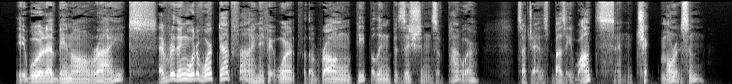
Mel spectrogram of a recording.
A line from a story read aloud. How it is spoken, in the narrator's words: The chairman said, his voice pointedly noncommittal, yet vaguely purposeful at the same time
